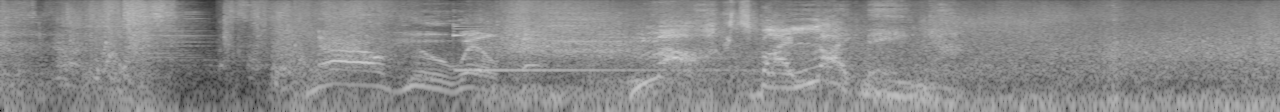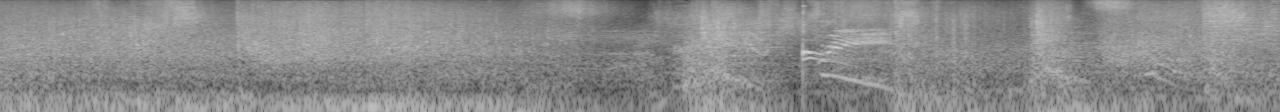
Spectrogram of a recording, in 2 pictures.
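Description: Magical spell effects whoosh and chime.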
